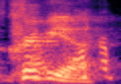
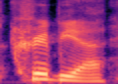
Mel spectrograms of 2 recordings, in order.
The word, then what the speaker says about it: Cribia: It's Cribia. Dude. Okay, like it rhymes with trivia, and it's Cribia because the trivia comes from your...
